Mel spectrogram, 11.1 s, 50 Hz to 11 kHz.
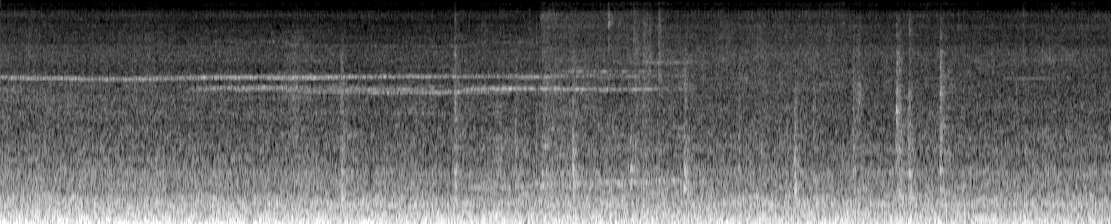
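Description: An elevated subway train of R188 cars pulling out of the station: a steady low rumble of wheels and motors, with a high steady whine that stops about seven seconds in, then a few sharp clicks near the end.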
